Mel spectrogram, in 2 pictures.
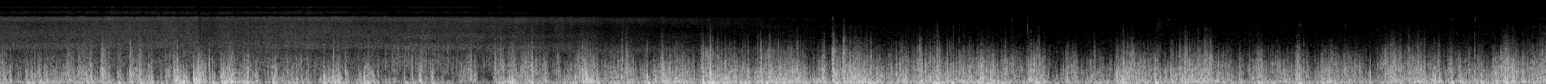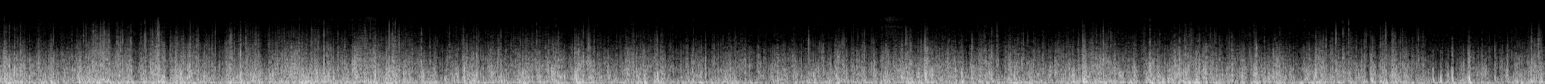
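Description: Strong wind buffeting the microphone aboard a lake passenger ship under way: a loud, uneven rumble.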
